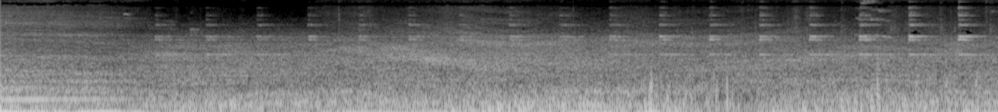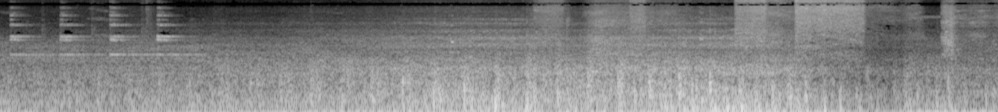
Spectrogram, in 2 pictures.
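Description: Diesel locomotive engine running as it pulls away, fading in the first couple of seconds. A bell then dings at a steady beat for about sixteen seconds. A diesel commuter train then rolls in louder and louder, its wheels squealing and rumbling on the rails as it pulls alongside the platform.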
